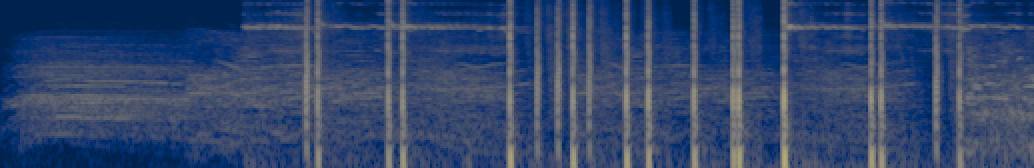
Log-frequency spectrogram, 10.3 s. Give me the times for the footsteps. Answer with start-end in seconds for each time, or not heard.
not heard.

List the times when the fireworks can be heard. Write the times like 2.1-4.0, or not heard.
2.4-10.3.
